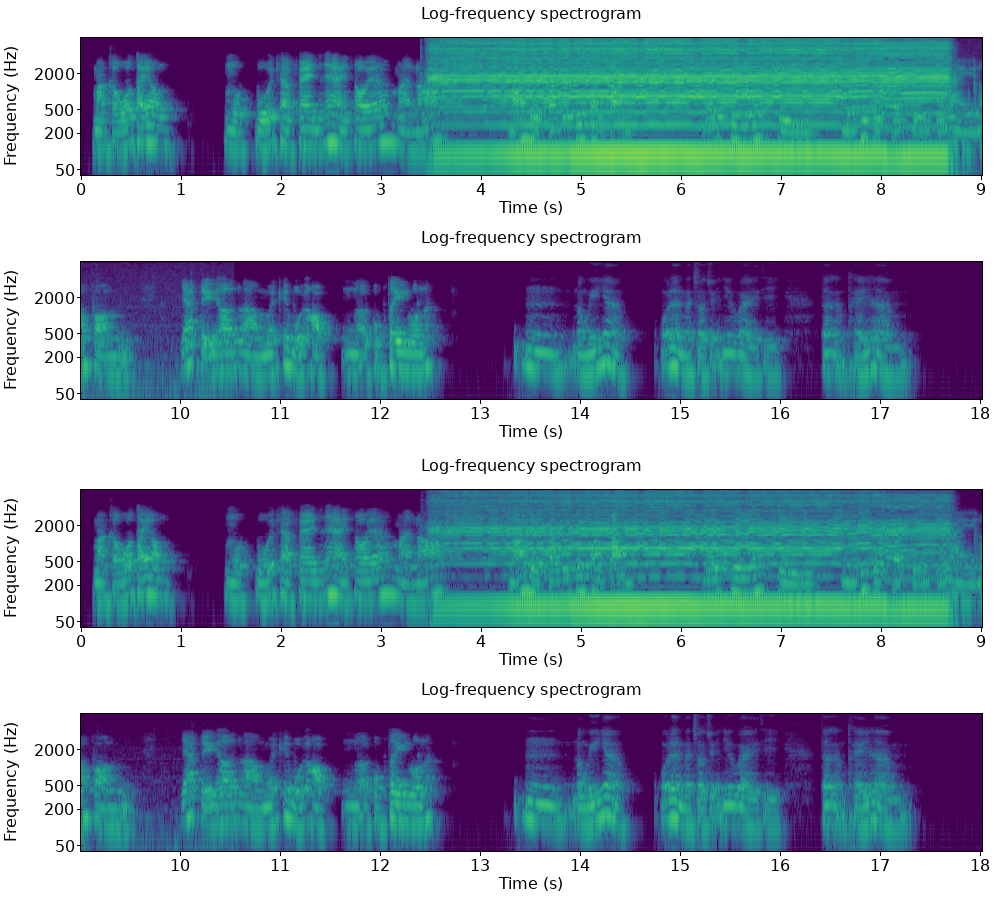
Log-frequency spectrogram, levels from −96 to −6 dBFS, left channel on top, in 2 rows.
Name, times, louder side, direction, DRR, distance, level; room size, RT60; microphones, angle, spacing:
voice 1, 0.1-0.9 1.4-3.6 4.3-5.6 6.2-9.5 10.0-12.5, left 2 dB, 50° left, 0.8 m, -40 dB
sound 1, 3.4-8.9, left 6 dB, 80° left, 0.4 m, -29 dB
voice 2, 13.4-14.4 14.8-17.4, right 2 dB, 25° right, 0.7 m, -43 dB
3.5 x 2.3 x 2.3 m
head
